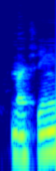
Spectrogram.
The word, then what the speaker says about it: machine: Machine is similar. It's written with a C, but it's pronounced like with an S.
